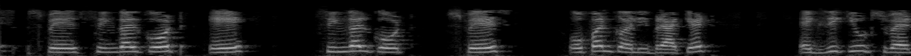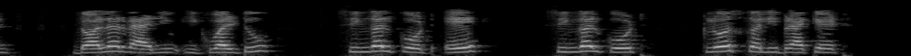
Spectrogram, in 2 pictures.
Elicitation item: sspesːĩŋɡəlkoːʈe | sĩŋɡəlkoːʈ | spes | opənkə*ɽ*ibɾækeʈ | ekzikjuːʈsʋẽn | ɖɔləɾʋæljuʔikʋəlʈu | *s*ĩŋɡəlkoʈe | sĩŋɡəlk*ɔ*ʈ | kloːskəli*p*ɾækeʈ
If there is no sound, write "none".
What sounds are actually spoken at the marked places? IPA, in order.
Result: l, s, o, b

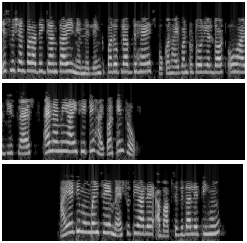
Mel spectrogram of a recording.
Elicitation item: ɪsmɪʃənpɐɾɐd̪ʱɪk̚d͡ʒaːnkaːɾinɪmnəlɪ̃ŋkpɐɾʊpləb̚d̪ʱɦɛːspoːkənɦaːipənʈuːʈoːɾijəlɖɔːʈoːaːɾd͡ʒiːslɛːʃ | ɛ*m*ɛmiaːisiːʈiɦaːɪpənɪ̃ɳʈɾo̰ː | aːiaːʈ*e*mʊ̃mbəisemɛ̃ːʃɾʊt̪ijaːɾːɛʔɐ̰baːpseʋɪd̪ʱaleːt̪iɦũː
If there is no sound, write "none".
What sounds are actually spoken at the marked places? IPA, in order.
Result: n, i

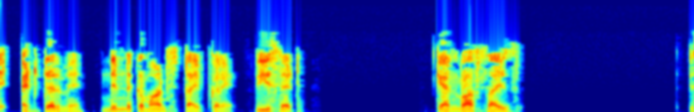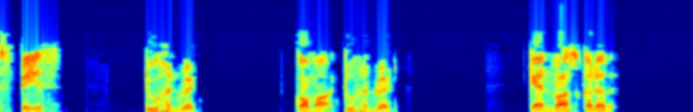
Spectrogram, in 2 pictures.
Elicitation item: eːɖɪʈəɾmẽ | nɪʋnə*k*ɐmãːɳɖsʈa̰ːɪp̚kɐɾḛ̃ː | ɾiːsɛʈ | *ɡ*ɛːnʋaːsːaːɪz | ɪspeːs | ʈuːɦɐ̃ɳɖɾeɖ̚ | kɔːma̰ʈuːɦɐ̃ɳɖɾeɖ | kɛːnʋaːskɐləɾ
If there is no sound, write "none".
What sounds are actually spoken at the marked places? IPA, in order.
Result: k, k

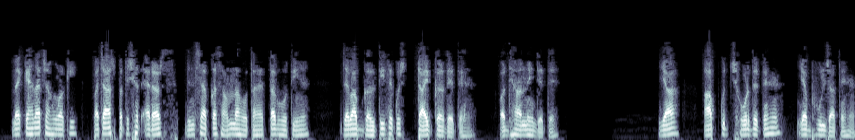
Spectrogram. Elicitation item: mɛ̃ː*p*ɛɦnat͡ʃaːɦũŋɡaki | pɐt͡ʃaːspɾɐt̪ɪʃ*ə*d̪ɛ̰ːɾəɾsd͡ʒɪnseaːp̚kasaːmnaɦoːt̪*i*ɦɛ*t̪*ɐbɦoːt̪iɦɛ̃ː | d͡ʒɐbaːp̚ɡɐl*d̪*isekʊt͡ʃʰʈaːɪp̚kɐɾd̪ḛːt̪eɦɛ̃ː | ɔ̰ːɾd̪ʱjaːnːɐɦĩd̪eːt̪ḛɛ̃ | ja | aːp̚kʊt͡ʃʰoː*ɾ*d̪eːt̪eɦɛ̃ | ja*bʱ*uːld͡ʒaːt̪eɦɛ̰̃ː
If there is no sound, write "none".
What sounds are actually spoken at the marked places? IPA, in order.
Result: k, ə, a, t̪, t̪, ɽ, bʱ

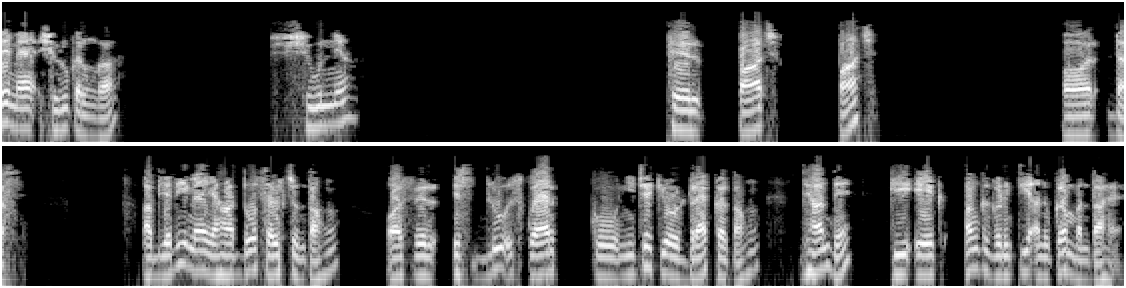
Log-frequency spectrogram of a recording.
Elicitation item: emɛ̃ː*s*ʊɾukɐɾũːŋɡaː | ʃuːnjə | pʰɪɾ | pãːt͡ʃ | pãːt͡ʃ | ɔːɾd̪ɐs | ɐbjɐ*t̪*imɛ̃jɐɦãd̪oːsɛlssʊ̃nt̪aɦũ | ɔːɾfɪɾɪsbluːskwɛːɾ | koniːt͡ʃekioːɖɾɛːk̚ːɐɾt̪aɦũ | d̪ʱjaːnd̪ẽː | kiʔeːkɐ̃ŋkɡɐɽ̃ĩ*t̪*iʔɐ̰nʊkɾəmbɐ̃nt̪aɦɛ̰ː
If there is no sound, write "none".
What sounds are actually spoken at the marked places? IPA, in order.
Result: ʃ, d̪, t̪

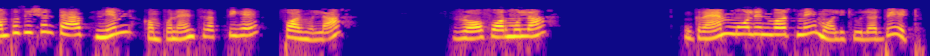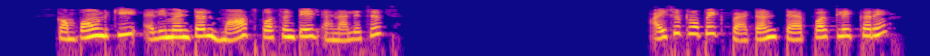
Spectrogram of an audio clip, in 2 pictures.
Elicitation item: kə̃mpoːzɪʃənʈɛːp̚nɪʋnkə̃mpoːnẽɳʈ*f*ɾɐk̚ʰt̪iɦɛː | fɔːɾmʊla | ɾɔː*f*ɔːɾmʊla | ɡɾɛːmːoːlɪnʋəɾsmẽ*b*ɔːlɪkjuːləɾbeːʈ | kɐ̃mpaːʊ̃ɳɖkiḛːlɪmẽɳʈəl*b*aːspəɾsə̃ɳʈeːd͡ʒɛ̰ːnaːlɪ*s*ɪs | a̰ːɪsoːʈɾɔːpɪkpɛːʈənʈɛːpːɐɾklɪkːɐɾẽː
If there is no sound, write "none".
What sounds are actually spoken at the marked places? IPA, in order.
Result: s, f, m, m, s

